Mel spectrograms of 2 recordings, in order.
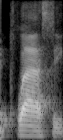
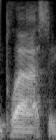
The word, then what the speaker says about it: Plasse: was like I was plaz am I going French with it like what's I love that it is technically French Canadian but we say plassy classy plassy you know dig it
